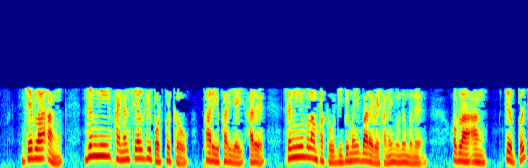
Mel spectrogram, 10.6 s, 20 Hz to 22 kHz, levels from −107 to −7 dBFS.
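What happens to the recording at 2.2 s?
At 2.2 s the speech sounds watery and muffled, with nothing above 3 kHz, as it does throughout the clip. The likely cause is heavy MP3 compression, consistent with about 16 kbps, cutting the treble and dropping weak frequency lines.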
